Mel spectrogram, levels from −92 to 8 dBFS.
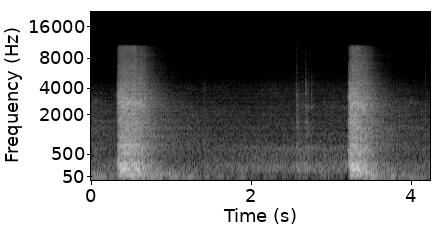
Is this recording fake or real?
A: fake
